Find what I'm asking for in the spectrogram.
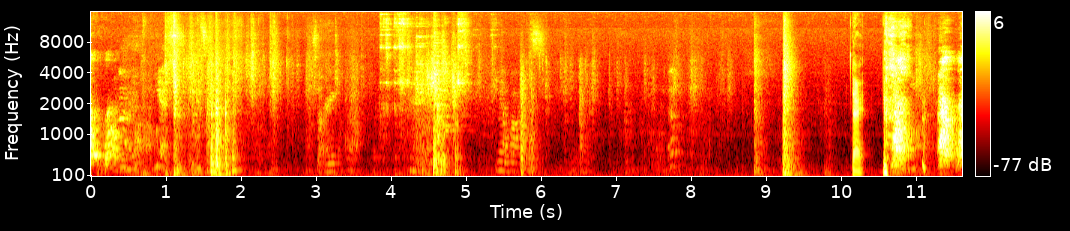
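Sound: dog barking and whimpering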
